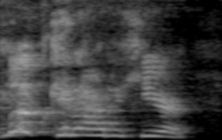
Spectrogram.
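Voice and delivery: high, loud urgent plea; nervous urge. Acted. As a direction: push them to leave now. Ron scared wants to flee.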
